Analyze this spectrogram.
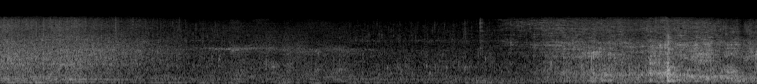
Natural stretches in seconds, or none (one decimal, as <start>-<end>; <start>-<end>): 0.0-2.3; 3.5-7.6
